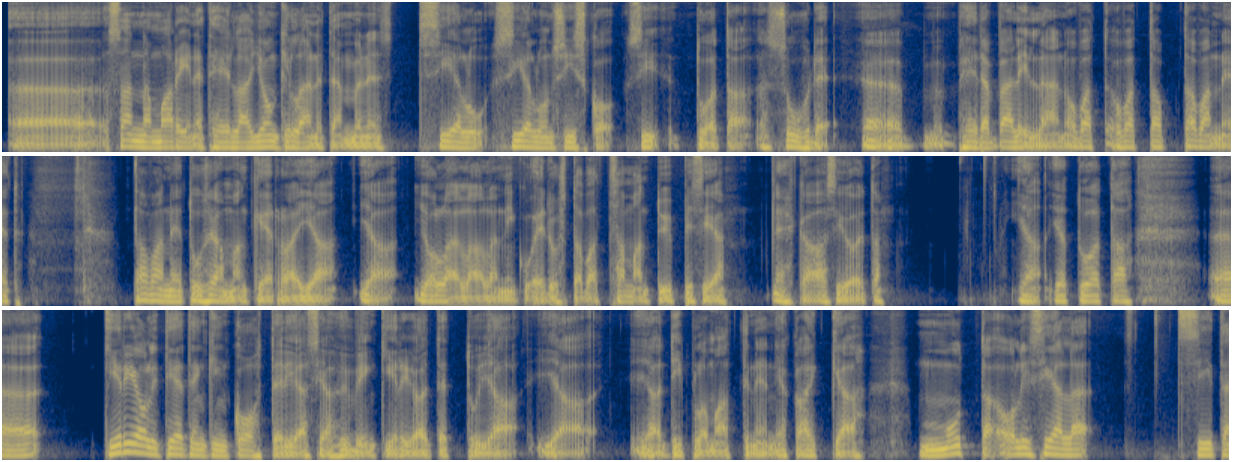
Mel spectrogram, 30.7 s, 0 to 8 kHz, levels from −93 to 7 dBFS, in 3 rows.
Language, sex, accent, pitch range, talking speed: Finnish, male, native, 100-120 Hz, 100 wpm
